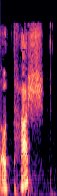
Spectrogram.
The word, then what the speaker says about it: Otaci: But German was born in Romania in a town called Otacha. – O-T-A-C-I.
